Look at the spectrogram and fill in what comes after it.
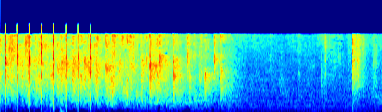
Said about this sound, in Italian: Pertanto invito la consigliera collega nuova a sedersi nei banchi. Prego. Un benvenuto e un applauso per la nuova consigliera.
